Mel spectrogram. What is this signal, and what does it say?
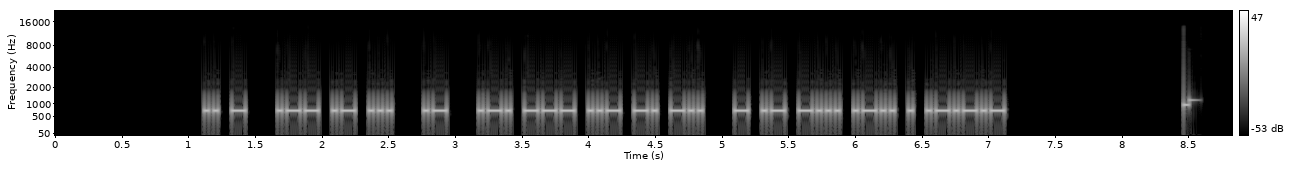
Morse code, heard as a keyed tone, about 34 wpm, 700 Hz. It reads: IT WAS A ROUND TABLE.
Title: Sentences from Top 400 Words 35wpm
